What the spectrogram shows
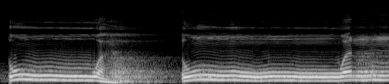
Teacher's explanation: Ada dua tanwin bertemu dengan waw, namanya idgham biguna. Kita tekan 3 ketuk, siap masuk ke huruf waw.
